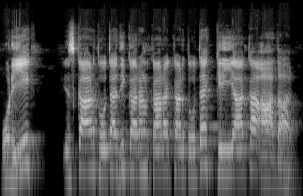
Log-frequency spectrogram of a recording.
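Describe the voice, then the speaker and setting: A man explaining grammar in a lesson, asking questions and answering them himself, with informal, drawn-out explanations. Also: high voice, bright, forceful tone. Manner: repeats key points as questions and answers them. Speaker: teacher.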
